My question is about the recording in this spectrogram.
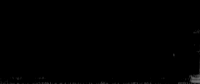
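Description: A few faint computer-mouse clicks in near silence.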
